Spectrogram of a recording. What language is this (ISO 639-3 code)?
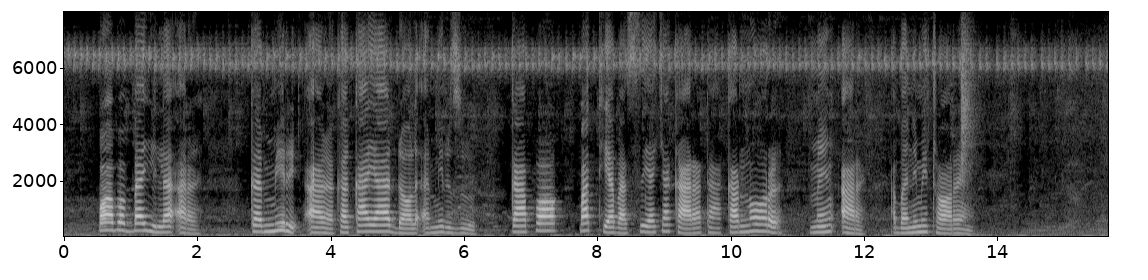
dga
